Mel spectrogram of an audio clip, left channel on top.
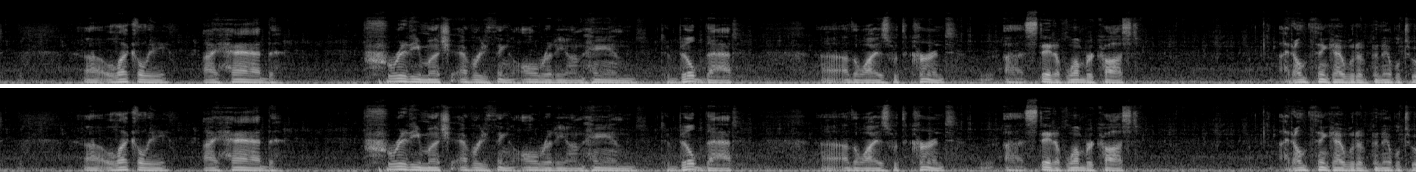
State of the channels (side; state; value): both; identical; correlation 1.00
